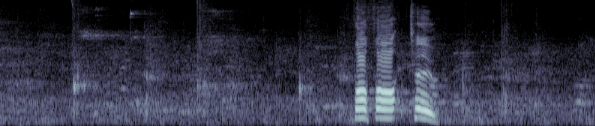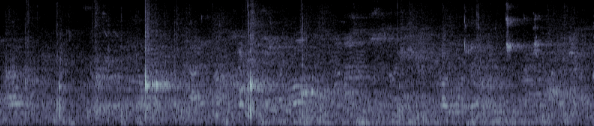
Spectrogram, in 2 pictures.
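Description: Paddles pop against a plastic ball, echoing in a large hall.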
